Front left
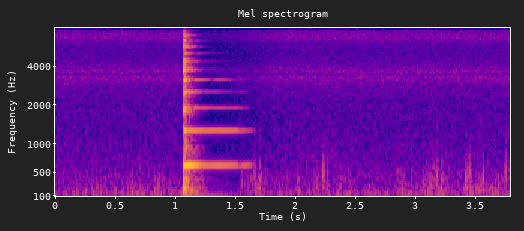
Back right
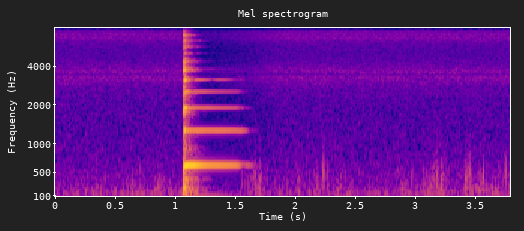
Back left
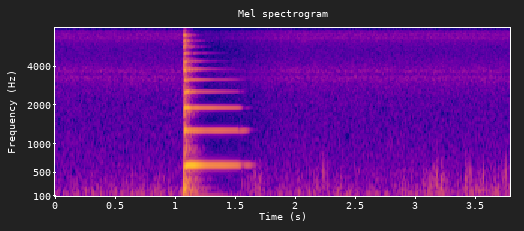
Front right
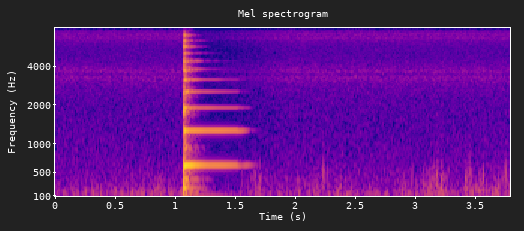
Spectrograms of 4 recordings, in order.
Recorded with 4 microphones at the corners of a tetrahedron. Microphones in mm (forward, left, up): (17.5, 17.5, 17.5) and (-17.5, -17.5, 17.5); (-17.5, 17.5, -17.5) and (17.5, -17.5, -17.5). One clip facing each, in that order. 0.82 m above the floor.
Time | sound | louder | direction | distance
1.1 | a guitar | back right 4 dB, front right 3 dB | 55° right | 0.9 m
